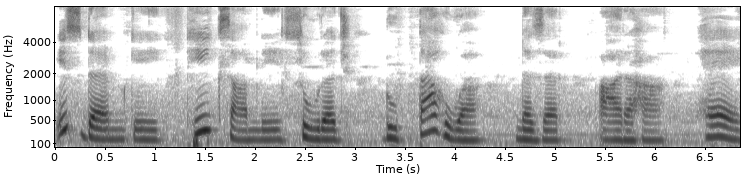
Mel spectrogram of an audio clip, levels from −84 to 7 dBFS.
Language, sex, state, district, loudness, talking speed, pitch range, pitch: Hindi, female, Madhya Pradesh, Umaria, -18 LUFS, 105 wpm, 150-190 Hz, 160 Hz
